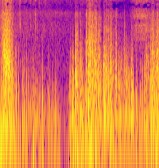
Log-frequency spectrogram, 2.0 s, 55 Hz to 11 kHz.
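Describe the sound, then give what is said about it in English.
Strong mountain wind buffets the microphone in loud, continuous low-frequency roaring gusts of maybe 50 to 60 miles an hour, with a brief dip before battering back in at full force, at the top of the main basin tow bar at Glencoe after ski touring up. “it was super windy, as you'll hear from this clip”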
